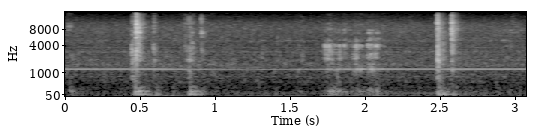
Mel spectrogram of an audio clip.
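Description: A few separate bursts of keystrokes on a computer keyboard while a command is entered in AutoCAD, with short pauses between the bursts, close and fairly quiet and with no voice.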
